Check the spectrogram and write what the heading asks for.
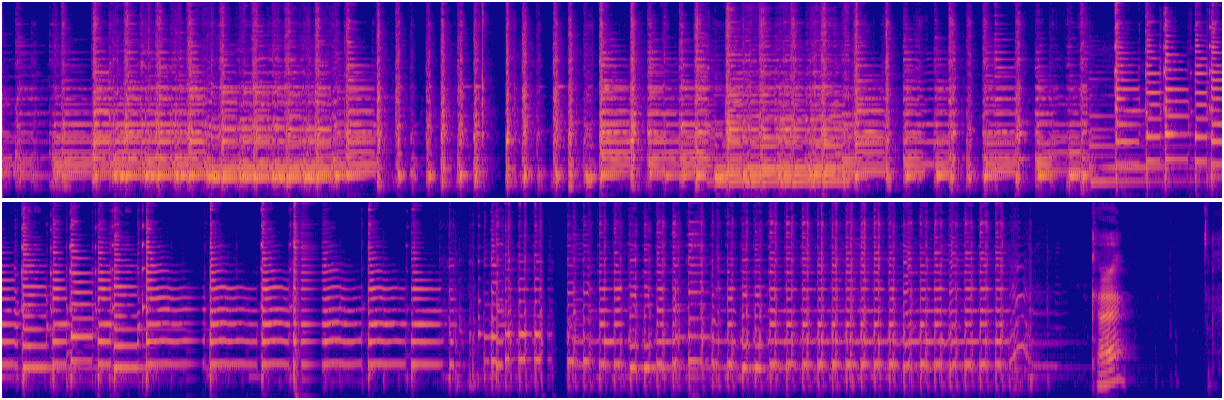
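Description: Ukulele playing a surf-rock tune: strummed chords moving between A and G, then single-note runs up and down the neck, then fast repeated picked notes, stopping about a second and a half before the end.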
